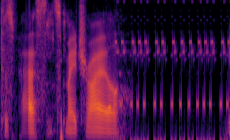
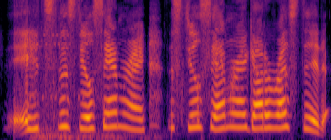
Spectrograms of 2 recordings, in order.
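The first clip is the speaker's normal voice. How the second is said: much higher, louder frantic news; high frantic girl; 5 dB louder than usual. Acted. Maya tells Nick the Samurai was arrested, high panic.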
